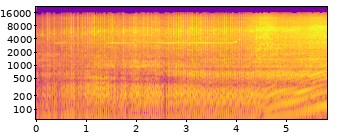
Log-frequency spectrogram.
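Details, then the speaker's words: 1989 Jeep Wrangler YJ 4.2 inline six, 5-speed, carbureted, hot engine on a 90° day, started without choke or fast idle set: slightly lumpy uneven beat, revs climbing; a slight misfire remains at higher RPM. "all right we still got a little Little Miss at higher RPMs that's for sure"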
